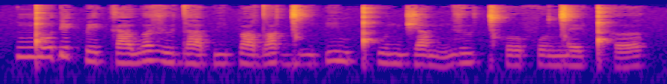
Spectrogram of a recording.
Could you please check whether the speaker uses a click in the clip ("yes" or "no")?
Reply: yes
